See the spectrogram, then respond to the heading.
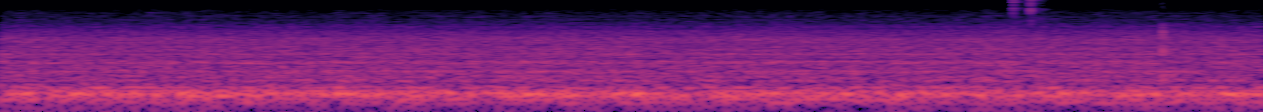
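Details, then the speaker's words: PC fan noise identified as the processor (CPU) fan rather than the graphics card: soft, even whir with faint low hum that never changes; normal CPU fan noise. "ah ça va ah c'est le ventilateur du processeur c'est le a qui fait du bruit c'est pas graphique"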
